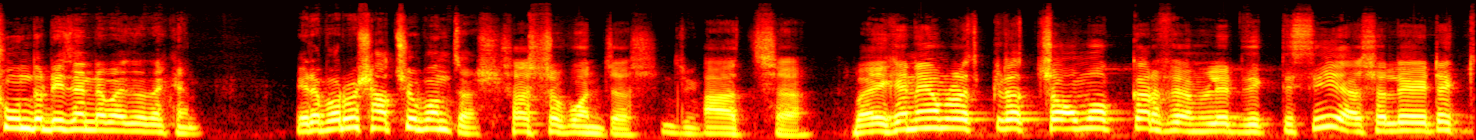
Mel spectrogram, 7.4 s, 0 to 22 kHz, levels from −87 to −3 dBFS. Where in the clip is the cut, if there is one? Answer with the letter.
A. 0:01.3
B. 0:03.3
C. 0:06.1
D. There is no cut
D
